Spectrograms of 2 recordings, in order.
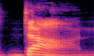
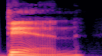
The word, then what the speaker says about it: Don: implyin of the Oregon my name is dawn not din there's no e at the end of it so if there were an e your name would be pronounced didn't know it'd be done right if there was an e instead of an O kind of like if it was Oregon GE n it would be or again hey I didn't know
